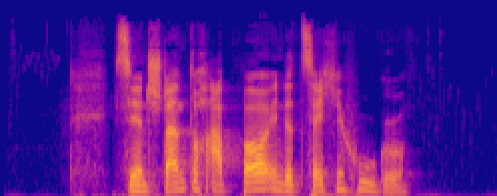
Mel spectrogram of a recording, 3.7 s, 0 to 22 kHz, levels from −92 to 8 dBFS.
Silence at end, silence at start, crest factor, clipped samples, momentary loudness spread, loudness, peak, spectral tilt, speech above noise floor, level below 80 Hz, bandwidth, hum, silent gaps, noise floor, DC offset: 0.7 s; 0.55 s; 20 dB; under 0.1%; 15 LU; -18 LUFS; -2 dBFS; -3.5 dB/octave; 48 dB; -46 dBFS; 15.5 kHz; none; none; -67 dBFS; under 0.1%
